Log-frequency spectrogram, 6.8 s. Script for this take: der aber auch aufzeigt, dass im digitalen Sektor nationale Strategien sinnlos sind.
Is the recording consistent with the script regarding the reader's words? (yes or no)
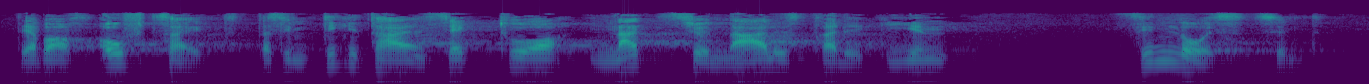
yes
